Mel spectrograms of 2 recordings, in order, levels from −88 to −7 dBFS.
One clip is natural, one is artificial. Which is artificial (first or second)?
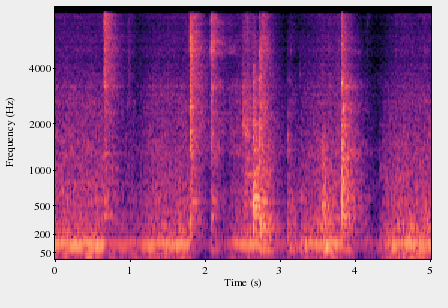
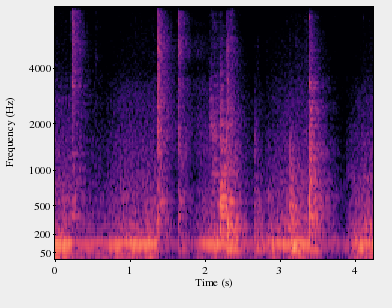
first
